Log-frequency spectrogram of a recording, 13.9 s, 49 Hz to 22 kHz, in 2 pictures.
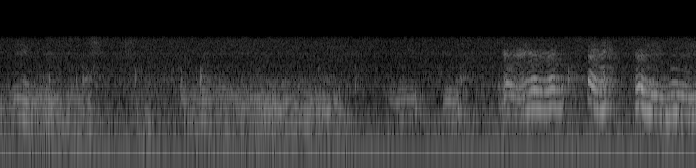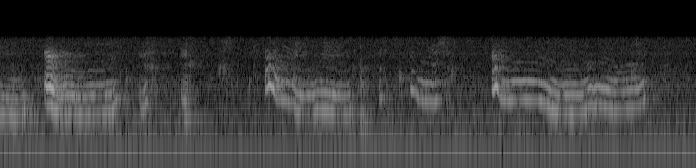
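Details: Two Miniature Schnauzers, a mother and her 4-month-old pup, whine and yip in wavering, rising-and-falling tones while playing in a living room.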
